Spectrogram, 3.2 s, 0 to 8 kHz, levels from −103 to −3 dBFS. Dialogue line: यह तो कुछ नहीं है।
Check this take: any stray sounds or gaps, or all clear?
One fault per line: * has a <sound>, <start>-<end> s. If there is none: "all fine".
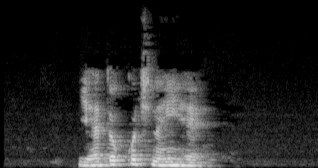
all fine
